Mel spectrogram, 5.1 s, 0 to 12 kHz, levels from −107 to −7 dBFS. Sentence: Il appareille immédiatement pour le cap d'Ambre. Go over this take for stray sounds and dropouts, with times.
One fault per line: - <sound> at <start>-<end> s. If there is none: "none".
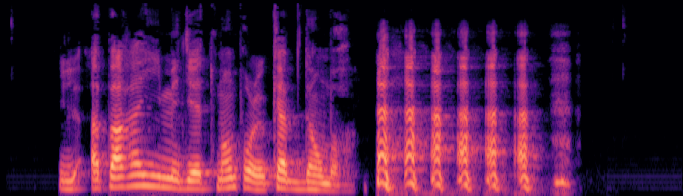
- laugh at 2.8-4.4 s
